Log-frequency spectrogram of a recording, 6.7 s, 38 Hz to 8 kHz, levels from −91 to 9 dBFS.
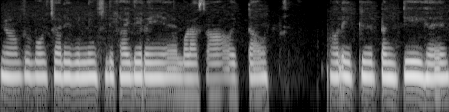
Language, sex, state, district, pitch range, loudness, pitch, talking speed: Hindi, female, Uttar Pradesh, Ghazipur, 200-210 Hz, -14 LUFS, 205 Hz, 150 wpm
